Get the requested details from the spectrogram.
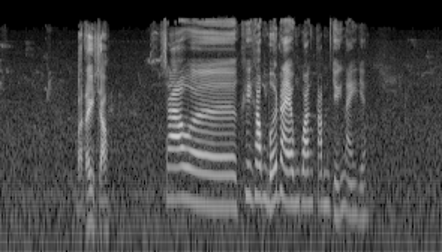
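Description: A woman speaks tearfully and pleads, close by.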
